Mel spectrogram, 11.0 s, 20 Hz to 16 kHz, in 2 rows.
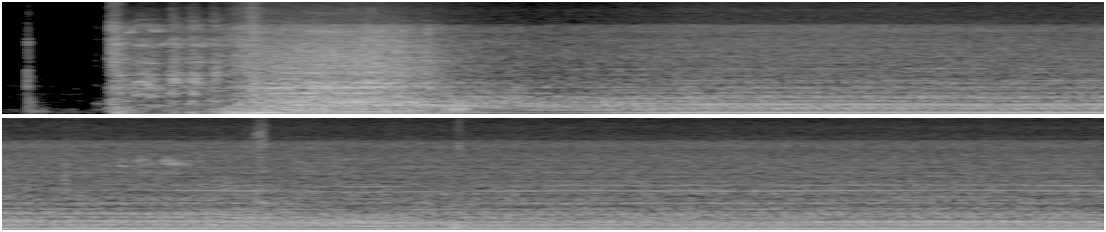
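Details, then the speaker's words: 2010 Nissan Maxima 3.5 V6, previously misfiring with a cylinder 5 code, started after ignition coil replacement with codes cleared: quick crank, instant catch, brief flare, then steady even idle; no misfire or smoke, fixed. "so far running pretty smooth seems to be running all right that one down let's go check out the exhaust running pretty smooth no misfires no putting no smoke so she's fixed"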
